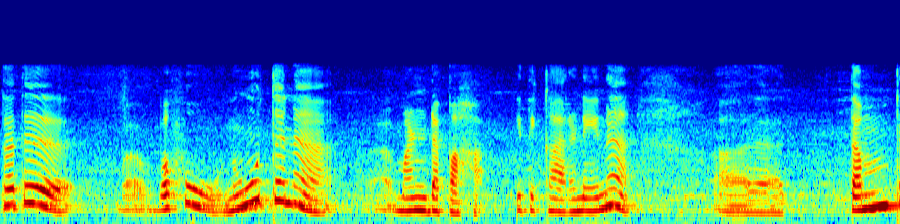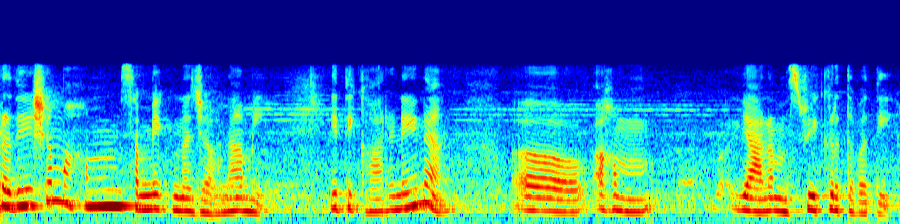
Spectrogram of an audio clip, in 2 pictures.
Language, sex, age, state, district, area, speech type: Sanskrit, female, 60+, Tamil Nadu, Chennai, urban, spontaneous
